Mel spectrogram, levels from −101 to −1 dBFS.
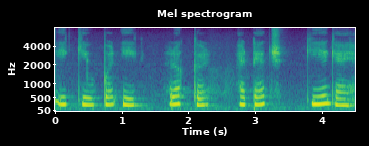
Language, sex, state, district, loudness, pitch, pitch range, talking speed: Hindi, female, Bihar, West Champaran, -16 LUFS, 255 Hz, 240-270 Hz, 105 wpm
